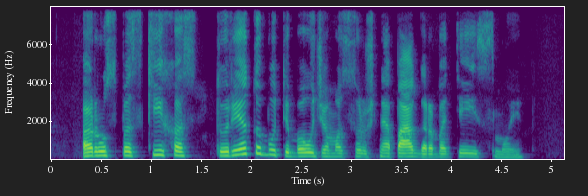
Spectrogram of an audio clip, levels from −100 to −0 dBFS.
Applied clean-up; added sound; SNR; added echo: none; none; none; none.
